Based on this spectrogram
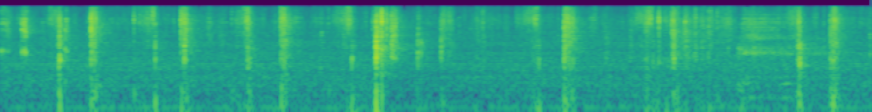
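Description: Tarot cards from a custom deck are shuffled by hand, giving many crisp, papery riffles and snaps in an uneven rhythm, fairly soft, with no voices.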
